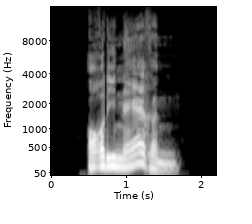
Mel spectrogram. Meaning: inflection of ordinär: 1. strong genitive masculine/neuter singular 2. weak/mixed genitive/dative all-gender singular 3. strong/weak/mixed accusative masculine singular 4. strong dative plural
- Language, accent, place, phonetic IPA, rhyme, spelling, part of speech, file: German, Germany, Berlin, [ɔʁdiˈnɛːʁən], -ɛːʁən, ordinären, adjective, De-ordinären.ogg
